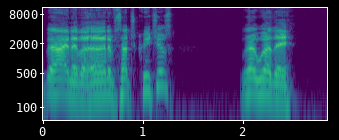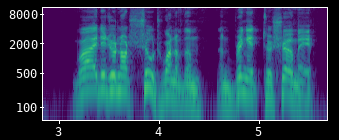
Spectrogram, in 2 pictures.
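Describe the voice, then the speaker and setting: A man's voice: high voice, lively intonation, fairly quick, pushed and bright, no echo, studio quality, pitched above the performer's own voice. A man voicing a haughty, gullible sheriff in a children's story, imperious and full of exclamations. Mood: astonished, curious. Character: haughty, gullible male sheriff, easily outraged.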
